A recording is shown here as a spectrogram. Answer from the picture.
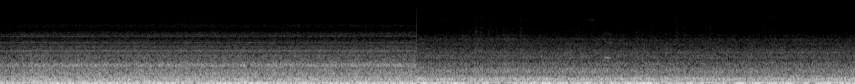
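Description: Airliner cabin noise in flight: a loud, steady rumble of engines and airflow, with faint steady tones above it that shift about four seconds in.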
